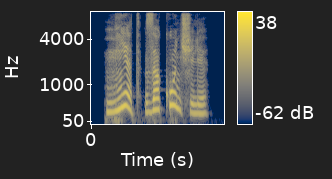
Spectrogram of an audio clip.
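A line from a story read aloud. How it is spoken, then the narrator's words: Angry objection. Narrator (Russian): сердито возразила Брайс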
